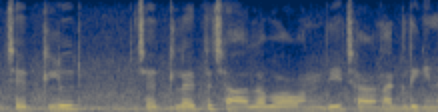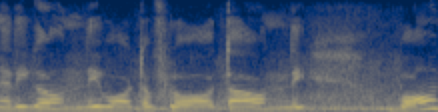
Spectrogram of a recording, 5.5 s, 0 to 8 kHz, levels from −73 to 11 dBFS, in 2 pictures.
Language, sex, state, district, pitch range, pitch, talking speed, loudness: Telugu, female, Andhra Pradesh, Krishna, 215-240 Hz, 225 Hz, 155 wpm, -16 LUFS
